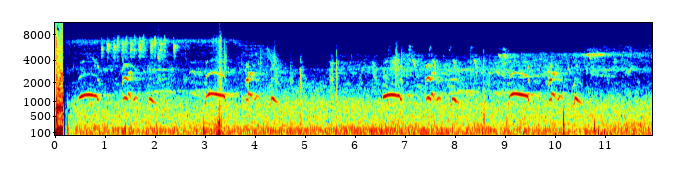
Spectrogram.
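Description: An eagle calling: several phrases of high, arched whistled notes, each a longer note followed by two or three quick shorter ones, over a steady low hiss, with a few brief clicks.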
